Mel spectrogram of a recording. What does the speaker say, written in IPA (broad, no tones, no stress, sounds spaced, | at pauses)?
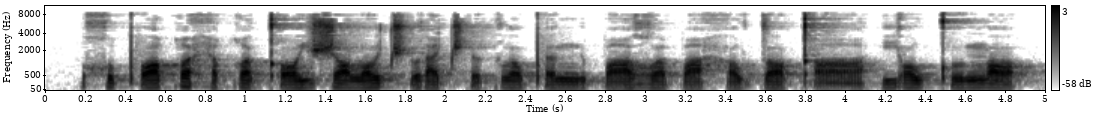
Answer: χʷ ə pʼ ɔ qʷ ɪ h ɪ qʷ ə kʼ ɔ j ʃ ɒ lˠ ʊ t͡ʃʼ ʊ ɾ ɑ t͡ʃʼ ə k l ɔ pʼ ɜ ŋ ɪ p ɑ ʁʷ ɑ p ɑ h ɒ w t ɒ kʼ ɑ | j ɔ w kʼ ʊ ŋ ɒ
